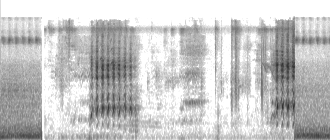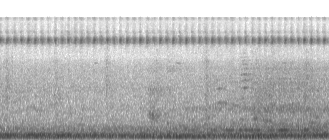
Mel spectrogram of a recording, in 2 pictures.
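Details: Goat, a medium-sized ruminant, bleating twice with short nasal calls rich in overtones, the first about a second long and the second briefer. Soft clicks fall between the calls, and a steady low hum and a faint high tone follow.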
